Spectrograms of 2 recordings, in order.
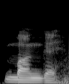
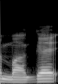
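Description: First: ਮੰਗੈ with a nasal before g; lower, nasalised reading of ਮੰਗੈ; with bindi. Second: ਮਾਗੈ with long aa and no nasal; without bindi. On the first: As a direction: add the n sound in ਮੰਗੈ. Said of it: "ਬਿੰਦੀ ਲਾ ਕੇ ਉਚਾਰਨ". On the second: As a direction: keep ਮਾਗੈ free of any n sound. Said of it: "ਮੰਮੇ ਕੰਨਾ ਗੱਗੇ ਦਲਾਵਾਂ". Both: Shown as a demonstration.

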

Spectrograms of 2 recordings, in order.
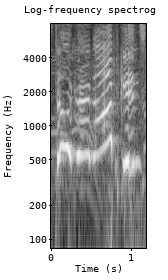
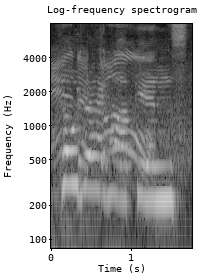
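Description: First: "Toe drag Hopkins" shouted very high and loud; ecstatic shout. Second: Chanted, "Toe drag Hopkins" dropped much softer and slow; chanted, savor the nickname quietly after the shouting; soft drawn-out chant. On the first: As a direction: yell the nickname at the top of your lungs. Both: Real, not acted. Chanting player nickname after goal.

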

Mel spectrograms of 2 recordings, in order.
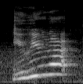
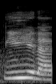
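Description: First: Excited. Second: Said in the usual way. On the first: Real, not acted. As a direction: share the news with a thrill. Excited about countdown.

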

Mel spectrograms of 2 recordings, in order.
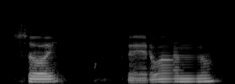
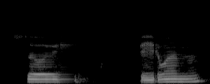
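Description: Both takes have the same delivery.

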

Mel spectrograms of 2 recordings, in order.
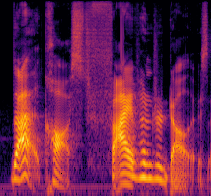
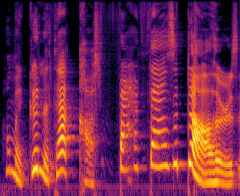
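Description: First: Louder, slower, emphatic quote; quoted price remark. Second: High, loud mock astonishment; exaggerated amazement. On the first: Retold or imitated. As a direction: stretch out the price, impressed. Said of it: "Somebody could be like". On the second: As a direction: gasp it out as outrageous gossip. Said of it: "go back and be like".

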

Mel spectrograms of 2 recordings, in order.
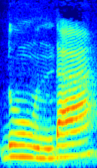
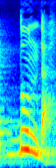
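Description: First: દૂંદા drawn out, rising at the end; slow word demonstration. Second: Said in the usual way. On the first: Shown as a demonstration. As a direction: stretch both syllables of દૂંદા for learners. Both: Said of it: "આપણે શબ્દો જોઈએ".

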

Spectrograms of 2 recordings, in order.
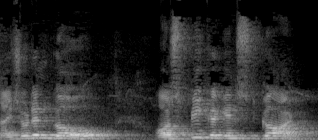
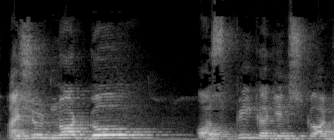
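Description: First: Slow, weighted, stress on shouldn't; preacher repeating the lesson slowly for emphasis; slow emphatic repeat. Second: Said in the usual way. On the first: Shown as a demonstration. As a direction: lean hard on shouldn't and drag it out. Sermon point stated then repeated.

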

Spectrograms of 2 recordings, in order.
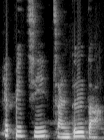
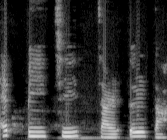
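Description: First: Said in the usual way. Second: Syllable by syllable. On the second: Shown as a demonstration. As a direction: sound out 햇빛이 잘 들다 piece by piece. Slow syllable-by-syllable model. (đọc 햇빛이 잘 들다 chậm từng âm tiết)

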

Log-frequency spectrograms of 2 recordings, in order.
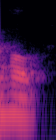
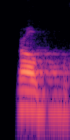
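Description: First: "hope" starting on breathed H; contrasting "hope". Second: "Rope" starting on R; correct "rope". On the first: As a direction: begin "hope" with H, not R. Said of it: "Rope bukan hope". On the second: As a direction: open "Rope" with an English R. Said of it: "change the H with an R". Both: Shown as a demonstration.

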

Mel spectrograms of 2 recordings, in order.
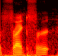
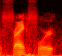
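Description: First: "Frankfurt" with an ER vowel in the last syllable; Frankfurt as "Frank-furt". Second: "Frankfurt" with an OR vowel in the last syllable; Frankfurt as "Frank-fort". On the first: Correcting the city's name, "Frankfurt" said FRANK-fert. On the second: Flying over the next city, "Frankfurt" slipped out as FRANK-fort. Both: Real, not acted. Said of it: "I immediately mispronounced the next city".

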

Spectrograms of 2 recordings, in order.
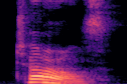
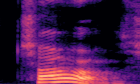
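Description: First: First call of the name, louder; crying out. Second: Second call, much higher and louder; crying out. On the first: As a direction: call Charles across the room. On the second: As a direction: cry Charles out in alarm. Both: A narrator's reading. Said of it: "she cried".

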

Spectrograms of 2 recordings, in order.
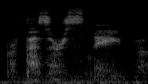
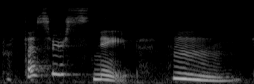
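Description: First: Slow, very soft whisper; barely a whisper. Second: Thoughtful. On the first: Frightened pupil naming what scares him most, whispered. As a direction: whisper it almost without sound. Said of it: "barely more than a whisper". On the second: Lupin pondering his pupil's greatest fear, thoughtful. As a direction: mull the name over slowly. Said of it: "looked thoughtful". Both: A narrator's reading.

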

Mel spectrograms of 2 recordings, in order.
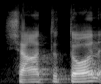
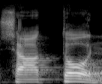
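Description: First: ഷാത്തുത്തോൻ spelt out in full; every syllable sounded in ഷാത്തുത്തോൻ; wrong reading. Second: ഷാത്തോൻ merged with doubled t; correct reading. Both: Shown as a demonstration. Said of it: "അല്ല".

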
